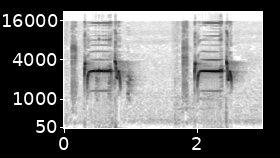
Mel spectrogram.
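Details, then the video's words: Male bar-winged prinia visiting, singing for master training: two strong buzzy whistled notes, level with a rising flick at the end, spaced about one and a half seconds apart in quiet surroundings. "suara prenjak tamu JANTAN!!! dengan jeda cocok untuk masteran"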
